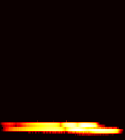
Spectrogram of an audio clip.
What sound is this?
Manipulated C ton
experimenting with an Audition dolby effect on the stereo. I forget the rest of the detail .. will describe later, ok?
